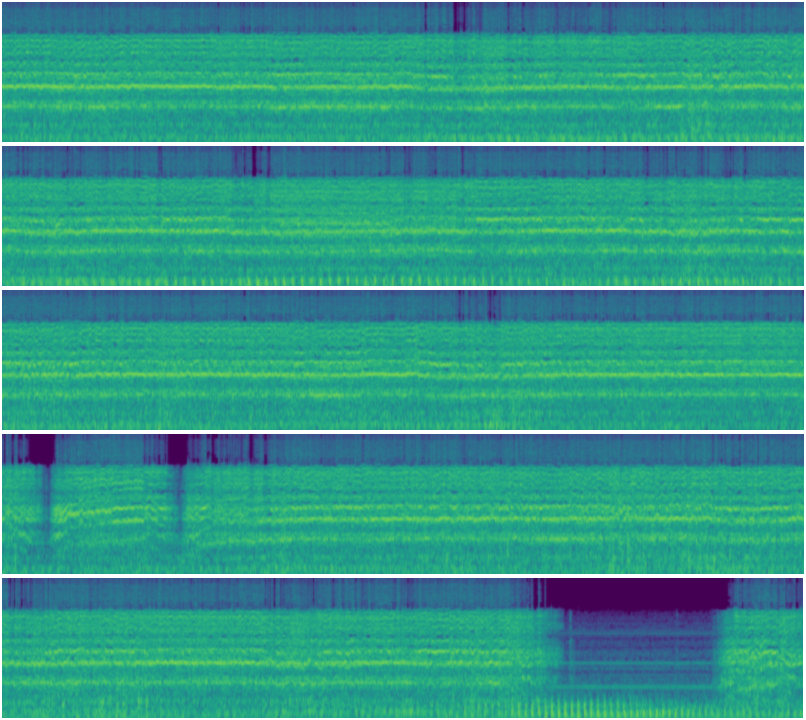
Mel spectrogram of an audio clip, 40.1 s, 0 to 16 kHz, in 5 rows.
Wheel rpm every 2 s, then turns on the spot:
230, 220, 220, 230, 230, 210, 220, 220, 220, 220, 220, 220, 130, 200, 220, 220, 230, 220, 130, 40.
24-26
